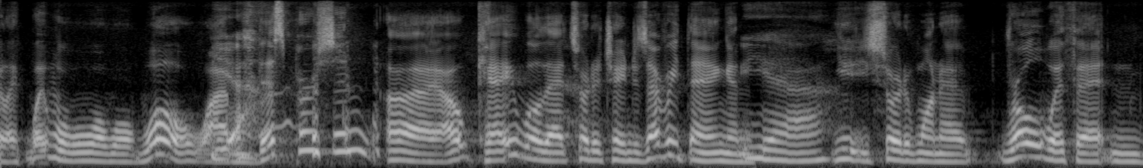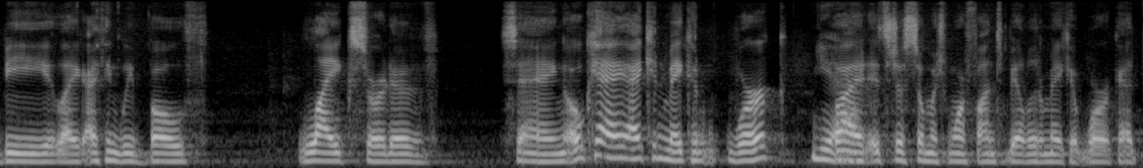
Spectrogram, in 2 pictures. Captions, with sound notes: You're like, wait, whoa, whoa, whoa, whoa, whoa, I'm this person? - Yeah. (laughs) - Okay, well, that sort of changes everything, and you sort of wanna roll with it and be like, I think we both like sort of saying, okay, I can make it work. - Yeah. - But it's just so much more fun to be able to make it work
